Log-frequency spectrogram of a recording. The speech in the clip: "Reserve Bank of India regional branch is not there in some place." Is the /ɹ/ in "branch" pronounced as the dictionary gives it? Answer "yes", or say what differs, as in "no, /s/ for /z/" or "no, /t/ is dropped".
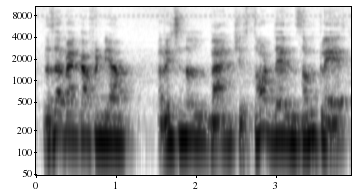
no, /ɹ/ is dropped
